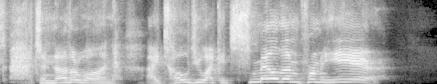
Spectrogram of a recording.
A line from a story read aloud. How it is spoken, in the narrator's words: it sort of yells and it sort of says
